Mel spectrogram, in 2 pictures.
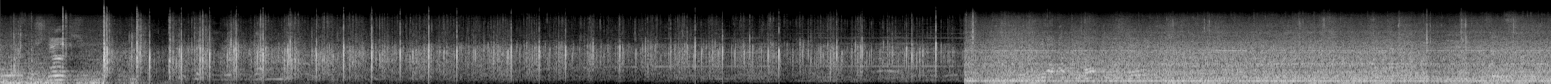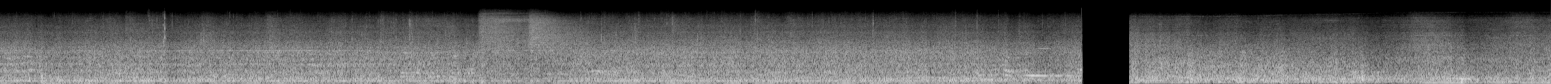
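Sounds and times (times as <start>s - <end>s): loud machinery drone: 9.4s - 31.0s.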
